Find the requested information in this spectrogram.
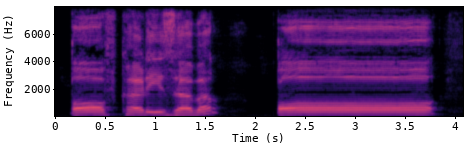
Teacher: کا نہیں قو حلق سے نکالنا ہے، اور اس کے اوپر کھڑی زبر ہے، ایک الف کی مقدار اس کو کھینچ کر کے پڑھا جائے گا۔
